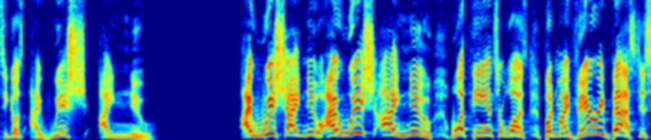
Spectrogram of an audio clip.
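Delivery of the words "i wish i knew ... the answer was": play-acted, helpless, desperate, pleading repetition. Retelling an interview answer, acting out Tom Brady's desperate reply. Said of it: "with desperation in his face and in his voice".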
